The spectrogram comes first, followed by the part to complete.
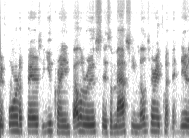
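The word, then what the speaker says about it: Belarus: of a tomato tomato is it bellarus or bellaris like I think it's bellarus allarus amasses a military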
